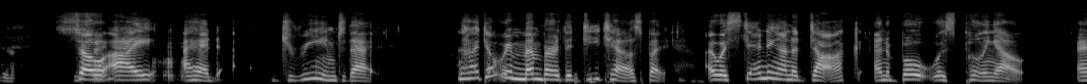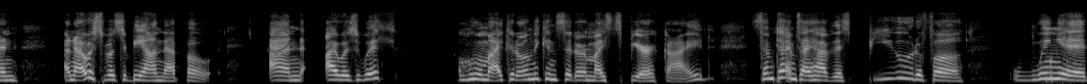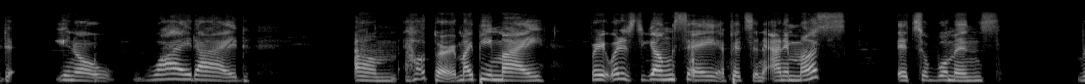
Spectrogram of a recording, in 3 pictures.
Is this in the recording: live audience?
no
